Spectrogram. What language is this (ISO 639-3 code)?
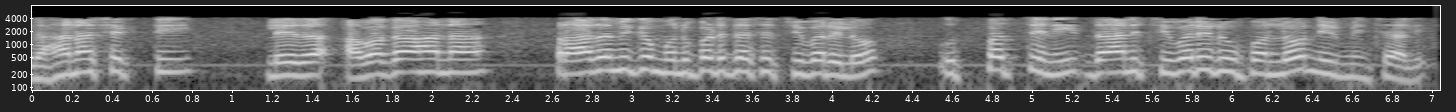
tel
